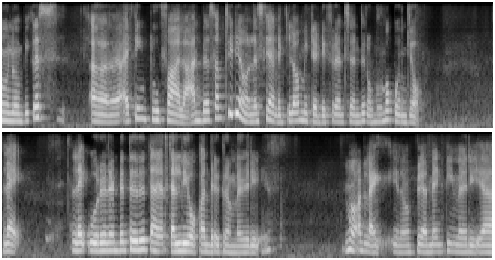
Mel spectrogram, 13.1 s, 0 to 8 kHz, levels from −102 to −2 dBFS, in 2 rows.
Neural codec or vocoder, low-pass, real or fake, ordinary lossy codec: codec, 16 kHz, 2 kbps, X-Codec, HuBERT features, trained on general audio; 7.2 kHz; fake; none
